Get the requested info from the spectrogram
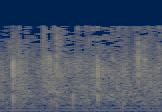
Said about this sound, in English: Everybody give Jesus the biggest hand clap you give him all day long.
